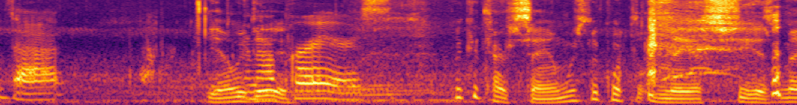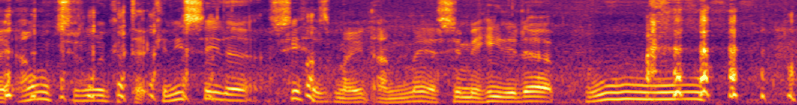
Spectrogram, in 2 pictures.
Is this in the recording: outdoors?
yes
